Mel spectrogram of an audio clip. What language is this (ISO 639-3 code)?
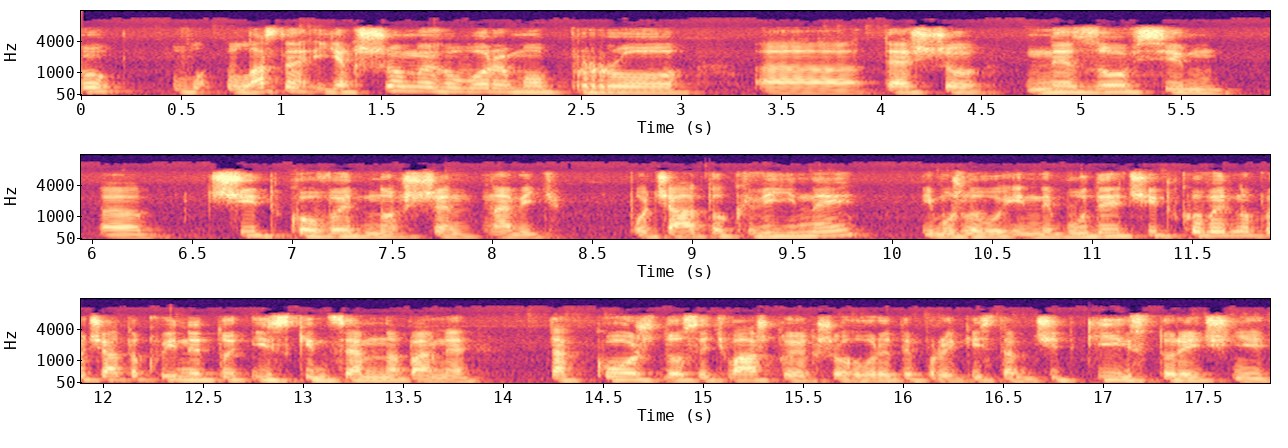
ukr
